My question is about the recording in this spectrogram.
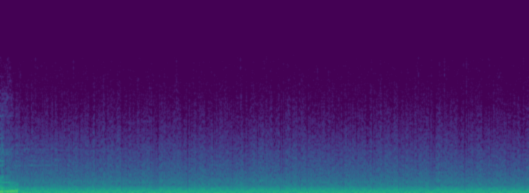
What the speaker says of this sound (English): And we've got our Sidewinder missile selected. Missile away.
